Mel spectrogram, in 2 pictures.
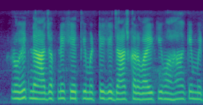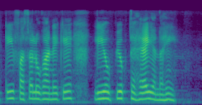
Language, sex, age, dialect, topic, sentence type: Hindi, female, 25-30, Hindustani Malvi Khadi Boli, agriculture, statement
